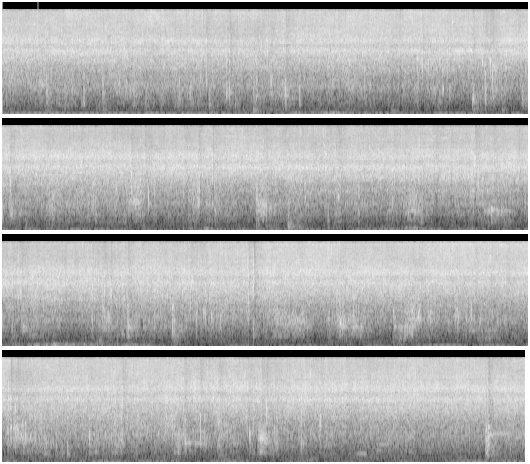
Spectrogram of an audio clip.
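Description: Seafood and egg frying in a nonstick pan: a steady hissing sizzle, with occasional short scrapes and taps as a silicone spatula stirs and folds the food.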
